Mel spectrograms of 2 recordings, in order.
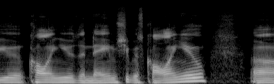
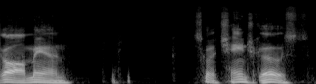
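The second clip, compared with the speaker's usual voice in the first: ordinary delivery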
